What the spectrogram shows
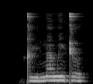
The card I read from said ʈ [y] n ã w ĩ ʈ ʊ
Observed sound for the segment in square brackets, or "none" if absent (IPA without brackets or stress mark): y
